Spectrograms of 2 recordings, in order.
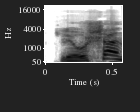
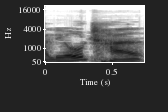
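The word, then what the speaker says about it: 刘禅: 把刘禅、刘禅是念错的，包括我上期出一个视频，也有玩家吐槽说你怎么念刘禅啊，为什么不念刘禅啊，这个是有原因的。首先这是个多音字啊，这个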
